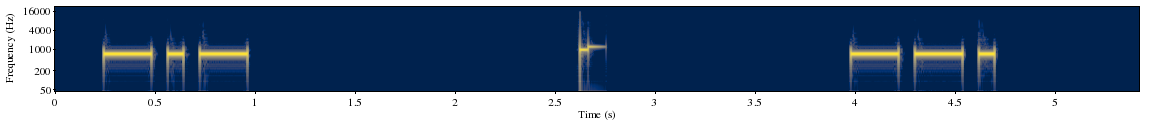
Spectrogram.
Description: Morse code, heard as a keyed tone, about 15 wpm, 700 Hz. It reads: K G
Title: Single Letters - Phonetic Pronunciation 15wpm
